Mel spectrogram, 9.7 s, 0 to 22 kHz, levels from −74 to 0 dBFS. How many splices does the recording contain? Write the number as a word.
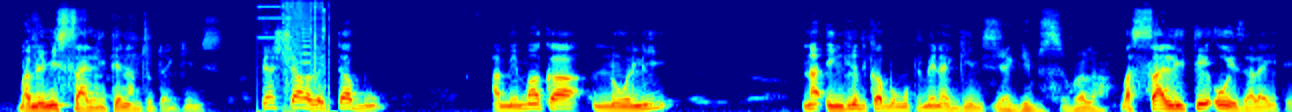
one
